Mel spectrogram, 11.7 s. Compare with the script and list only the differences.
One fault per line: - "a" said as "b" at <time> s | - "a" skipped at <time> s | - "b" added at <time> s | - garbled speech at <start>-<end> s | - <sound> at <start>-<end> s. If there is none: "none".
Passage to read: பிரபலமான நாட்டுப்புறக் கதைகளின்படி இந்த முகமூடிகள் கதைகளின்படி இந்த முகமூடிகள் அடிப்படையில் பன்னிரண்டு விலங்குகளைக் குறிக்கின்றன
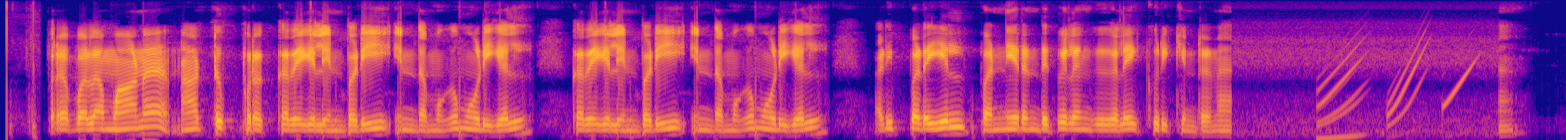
- chirp at 9.9-11.1 s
